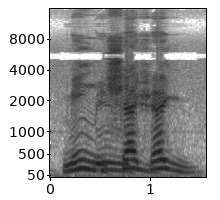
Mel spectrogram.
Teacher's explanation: نبدأ الهمزة إيه ياء ونضغمها في الياء · Term: الإضغام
